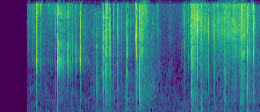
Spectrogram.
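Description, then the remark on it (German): Crisp, snapping crunches of celery, several sharp breaks in quick irregular succession with wet crackling between them, fairly loud, no voices. “Sellerie.”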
